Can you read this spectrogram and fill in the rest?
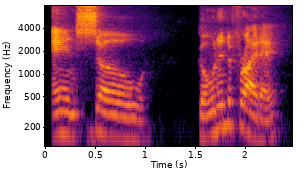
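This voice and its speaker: A man's voice: on the high side, slow. Sick man rambling on a stream. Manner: rambling, frequent swearing and filler words. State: sick, congested and coughing. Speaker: livestream host. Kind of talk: casual chat.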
